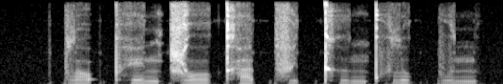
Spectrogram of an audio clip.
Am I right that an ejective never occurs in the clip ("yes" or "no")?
yes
